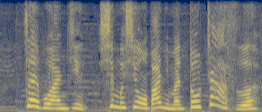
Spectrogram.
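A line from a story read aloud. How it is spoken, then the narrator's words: Shouting threat. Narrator (Chinese): 化学老师喊道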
